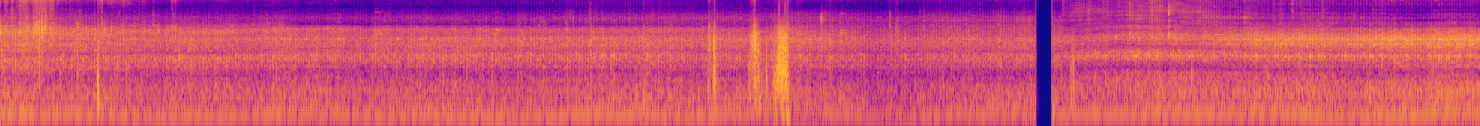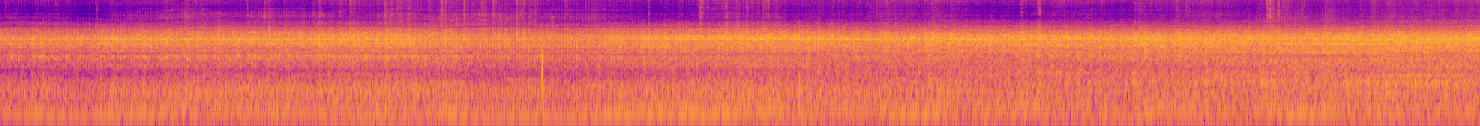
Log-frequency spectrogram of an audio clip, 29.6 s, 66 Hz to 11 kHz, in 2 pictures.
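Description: Sonalika DI-750 tractor's diesel engine running steadily under load as it pulls a three-bottom plough, growing louder over the second half as the tractor comes closer. A few sharp clicks about seven to eight seconds in, and the sound cuts out for an instant about ten seconds in.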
